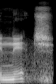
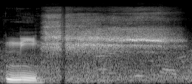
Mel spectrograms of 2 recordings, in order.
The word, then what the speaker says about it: niche: Oh yeah, and make sure you say niche, niche, niche, because it's a French word. Because people, they always say niche, and it really just like boils my blood, because that's not how you say it. It's niche.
